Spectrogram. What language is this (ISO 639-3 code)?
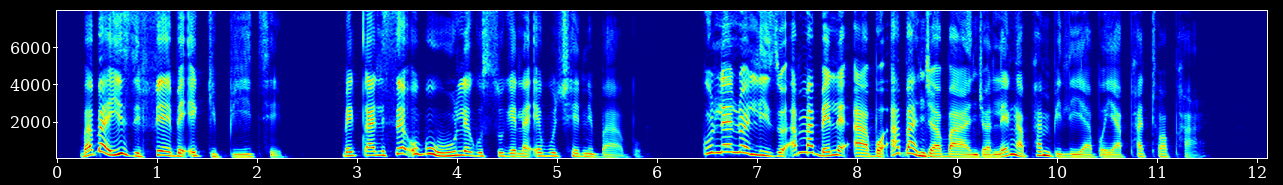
nde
